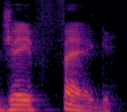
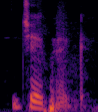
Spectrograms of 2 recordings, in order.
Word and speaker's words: JPEG: Now, is it JPEG or is it JFEG? JPEG. Right. Because pronounced P file.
